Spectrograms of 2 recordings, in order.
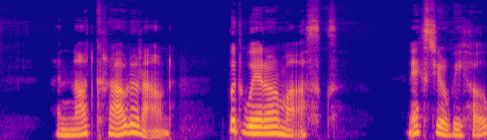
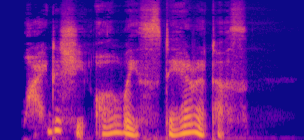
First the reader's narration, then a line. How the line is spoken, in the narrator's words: Jaya whispered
